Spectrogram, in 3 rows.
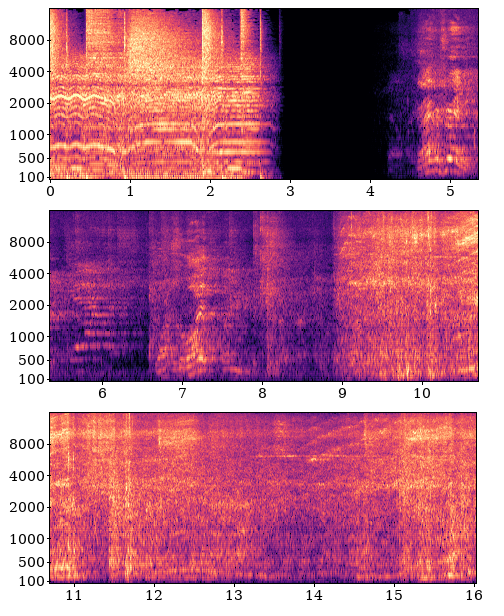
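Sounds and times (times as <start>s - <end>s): toy truck motors whining: 8.9s - 16.0s
tyres rushing on concrete: 9.0s - 16.0s.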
